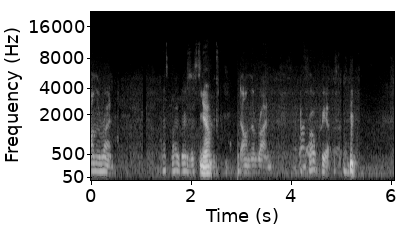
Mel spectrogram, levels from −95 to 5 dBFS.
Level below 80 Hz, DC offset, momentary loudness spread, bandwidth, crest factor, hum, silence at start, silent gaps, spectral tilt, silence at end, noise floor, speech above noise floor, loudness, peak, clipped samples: -64 dBFS; under 0.1%; 21 LU; 8 kHz; 26 dB; none; 0 s; none; -8.5 dB/octave; 0.75 s; -56 dBFS; 29 dB; -28 LUFS; -4 dBFS; under 0.1%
